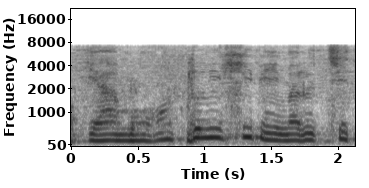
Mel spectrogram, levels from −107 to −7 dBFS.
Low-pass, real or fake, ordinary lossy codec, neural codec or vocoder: 7.2 kHz; fake; none; vocoder, 22.05 kHz, 80 mel bands, HiFi-GAN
